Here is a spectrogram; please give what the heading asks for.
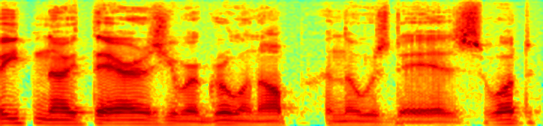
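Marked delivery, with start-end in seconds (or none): none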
